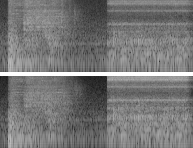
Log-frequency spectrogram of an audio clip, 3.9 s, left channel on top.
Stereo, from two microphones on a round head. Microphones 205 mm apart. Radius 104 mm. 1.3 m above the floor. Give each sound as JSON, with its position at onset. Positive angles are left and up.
{"t": 0.1, "sound": "breaking glass", "side_deg": 45, "distance_m": 7.5}
{"t": 2.1, "sound": "boiling", "side_deg": -50, "distance_m": 4.0}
